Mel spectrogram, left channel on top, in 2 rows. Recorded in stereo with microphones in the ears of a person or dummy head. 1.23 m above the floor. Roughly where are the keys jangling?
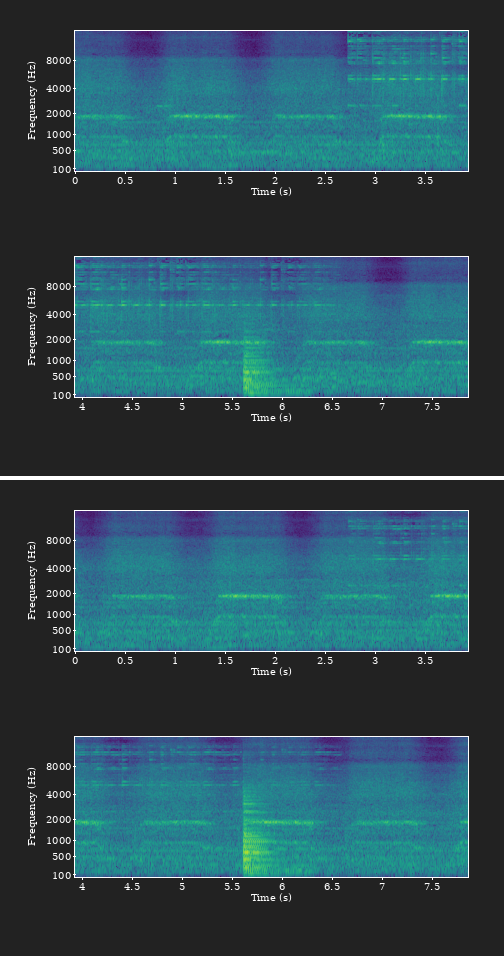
Left.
